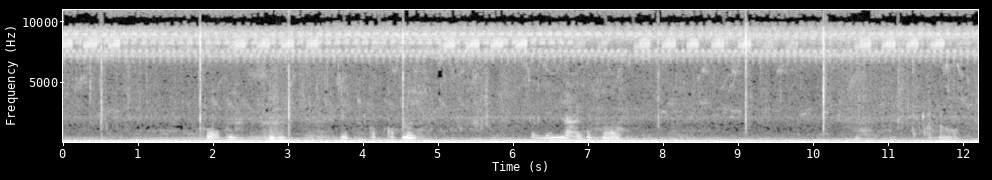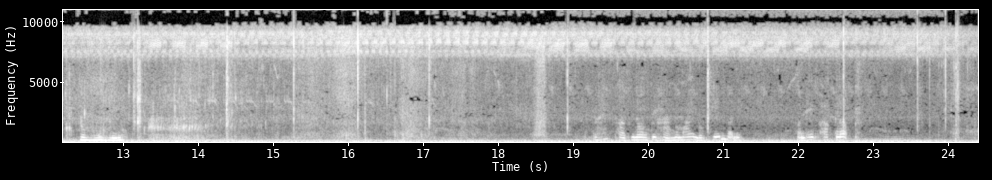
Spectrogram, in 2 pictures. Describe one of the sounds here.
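Rice plants rustle as hands pull at them.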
